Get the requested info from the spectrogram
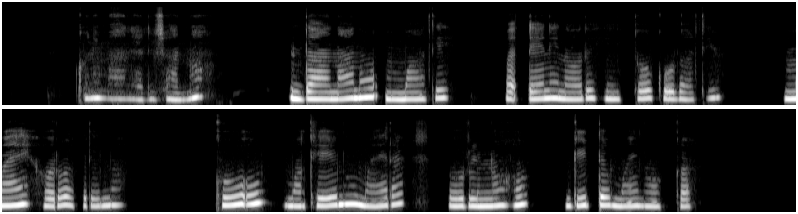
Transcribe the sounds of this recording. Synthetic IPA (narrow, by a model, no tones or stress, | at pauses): kʰʊnɪmaːlɐlɪʃɐnːɔ | d̪aːnaːnɔmaːt̪ɪ | bɐɗe̞ːnɪnoːɾɪhiːt̪ːoːkuːlat̪ɪ | mɐjhɔɾɔɐpɪɾɪnːɐ | kʰuːʔʊmɐkʰeːnʊmɐjɾɐ | uɾːɪnːuɦɔ | ɡɪd̪ːɔmɐjnoːkːɐ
